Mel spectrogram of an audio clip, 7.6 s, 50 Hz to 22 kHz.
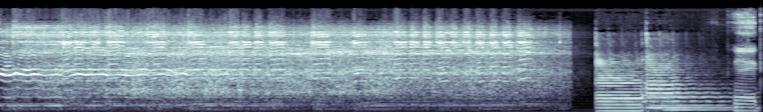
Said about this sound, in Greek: …, Παναθηναϊκό Στάδιο, 30 Σεπτεμβρίου 1974. Τροποποιημένη στίχοι όπω του τροποποίησαν τότε και ακούτε και τα χειροκροτήματα του κόσμου.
